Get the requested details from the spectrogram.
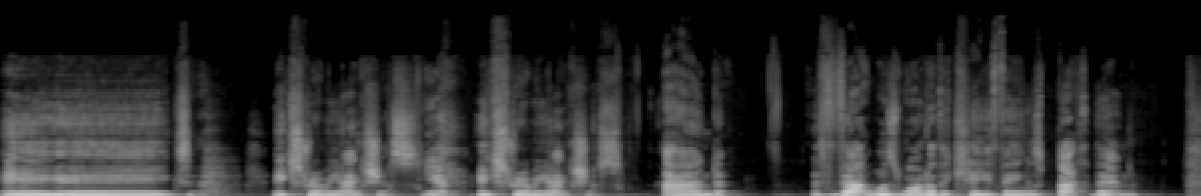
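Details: Adult male with stuttering as a symptom of cerebral palsy, present from birth and affecting his left side; stutter onset around age five, gone for about a year, then returned worse; treated with the McGuire Programme.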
